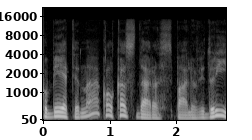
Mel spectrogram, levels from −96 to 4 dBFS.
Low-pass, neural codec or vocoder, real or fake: 14.4 kHz; none; real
